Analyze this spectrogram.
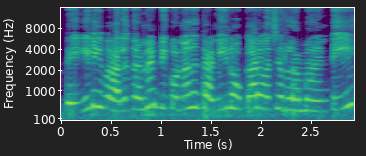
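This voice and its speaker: A woman with a Tamil accent voicing an excited little girl who keeps calling out for aunty in a doll play story. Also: very high-pitched, fast, heavy background noise. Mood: eager. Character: excited little girl helper, chatty and nosy.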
